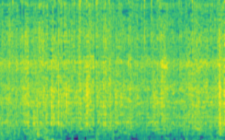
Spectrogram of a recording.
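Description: Spice masala of turmeric, cumin powder and ginger paste frying in a pan, a dense continuous hiss of sizzling oil, close and steady with no talk.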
